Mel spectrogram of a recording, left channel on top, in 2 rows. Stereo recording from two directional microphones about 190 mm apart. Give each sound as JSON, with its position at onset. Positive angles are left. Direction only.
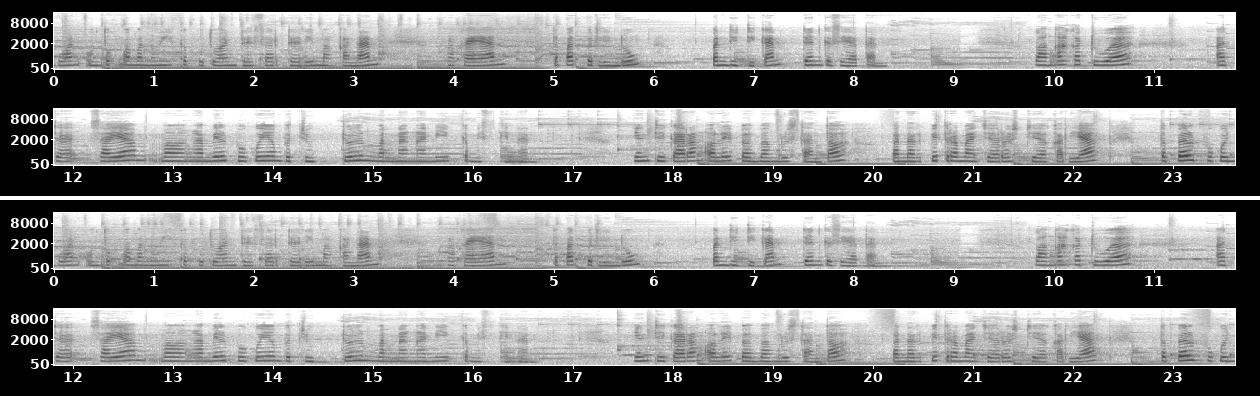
{"t": 0.0, "sound": "speech", "side_deg": 40}
{"t": 4.4, "sound": "speech", "side_deg": 0}
{"t": 4.9, "sound": "speech", "side_deg": 45}
{"t": 9.8, "sound": "speech", "side_deg": 45}
{"t": 17.7, "sound": "speech", "side_deg": 45}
